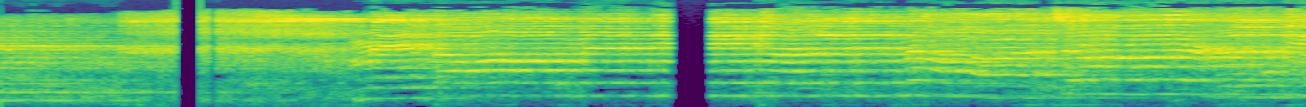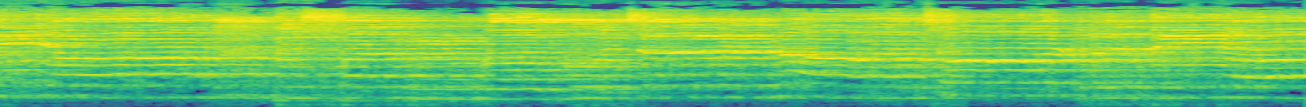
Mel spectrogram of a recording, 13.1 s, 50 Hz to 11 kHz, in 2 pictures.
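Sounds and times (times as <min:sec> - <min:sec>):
high voice singing devotional song: 0:00.0 - 0:13.0.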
